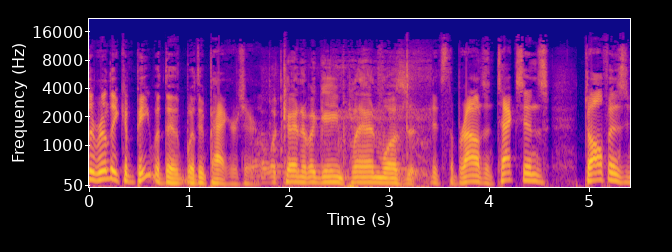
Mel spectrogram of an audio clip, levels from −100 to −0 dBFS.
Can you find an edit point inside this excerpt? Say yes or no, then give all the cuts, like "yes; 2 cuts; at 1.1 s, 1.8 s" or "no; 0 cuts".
yes; 2 cuts; at 1.7 s, 3.4 s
